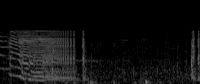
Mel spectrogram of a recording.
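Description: A classic Mini's door creaking open, one creak falling in pitch, followed by a couple of sharp clicks from the latch and door.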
